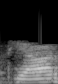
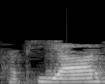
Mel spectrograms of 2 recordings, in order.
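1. ਨਹੀਂ, 'hath' ਤੋਂ ਬਾਅਦ ਕੋਈ 'i' ਸੁਰ ਨਹੀਂ ਬੋਲੀ ਜਾਂਦੀ। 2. ਹਾਂ, 'hath' ਤੋਂ ਬਾਅਦ ਇੱਕ 'i' ਸੁਰ ਬੋਲੀ ਜਾਂਦੀ ਹੈ। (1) "ਨਹੀਂ ਕਹਿਣਾ" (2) "ਦੀ ਦਿਹਾੜੀ ਨਾਲ ਬੋਲਣਾ ਹੈ"

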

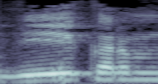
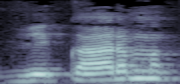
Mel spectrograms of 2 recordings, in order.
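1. ਪਹਿਲਾ ਸਵਰ ਲੰਬੀ 'e' ਧੁਨੀ ਹੈ। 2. ਪਹਿਲਾ ਸਵਰ ਛੋਟੀ 'i' ਧੁਨੀ ਹੈ। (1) "ਵੇਕਰਮ ਨੀ ਕਹਿਣਾ" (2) "ਇਹ ਪਦ ਨੂੰ ਵਿਕਰਮ ਹੀ ਉਚਾਰਨ ਕਰਨਾ"

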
